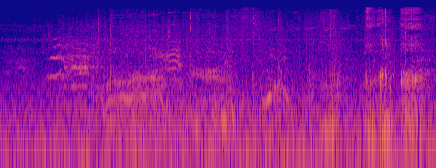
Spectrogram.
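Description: Three horses with riders approach, hooves clip-clopping steadily over a dense, noisy background. The hoofbeats grow slightly busier toward the end.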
